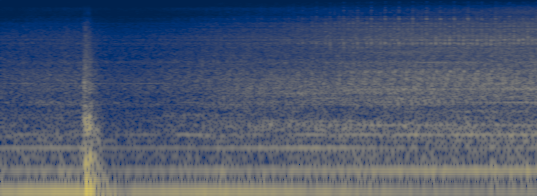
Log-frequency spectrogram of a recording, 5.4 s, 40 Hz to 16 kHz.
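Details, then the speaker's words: Audi Q7 3.0L TDI after engine oil cooler replacement, just started with no dash warning light: even diesel clatter settling into a smooth steady idle after one brief clunk near the start; engine sounds good, no leaks. Normal idle. "So the engine is running great. The engine sounds good. We don't have a leak anywhere."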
